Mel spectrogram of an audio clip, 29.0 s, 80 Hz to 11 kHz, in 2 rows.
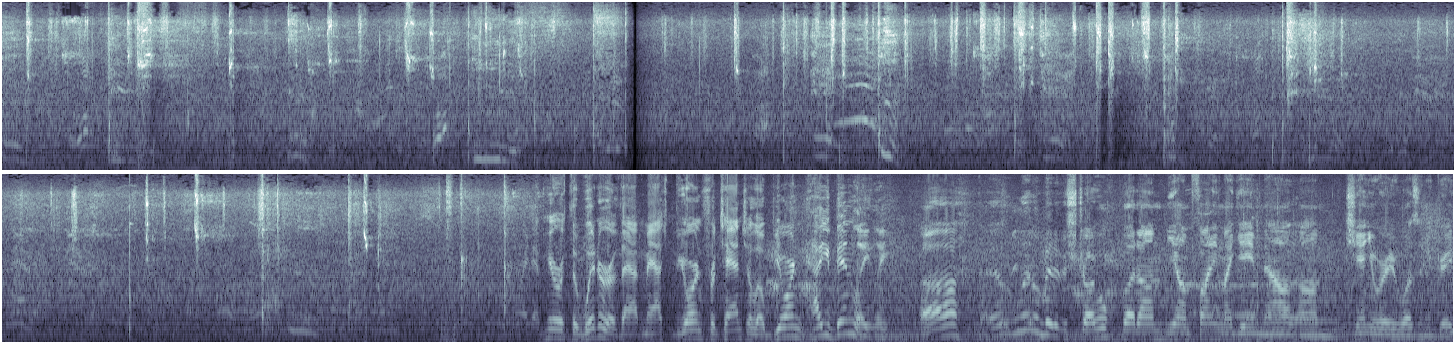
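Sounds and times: tennis ball struck by racquets: 0.1 - 6.3, 7.3 - 12.0, 12.6 - 13.5, 15.7 - 19.7
people talking in background: 11.4 - 20.6
tennis ball bouncing on hard court: 15.7 - 17.4.

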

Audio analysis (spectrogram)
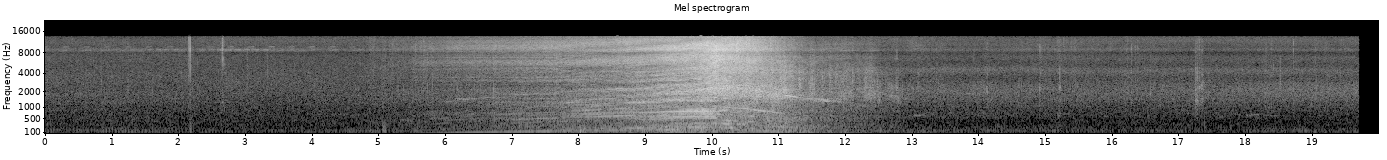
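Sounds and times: tyres hissing through water: 0.0 - 19.7
car engine passing: 4.7 - 13.5.

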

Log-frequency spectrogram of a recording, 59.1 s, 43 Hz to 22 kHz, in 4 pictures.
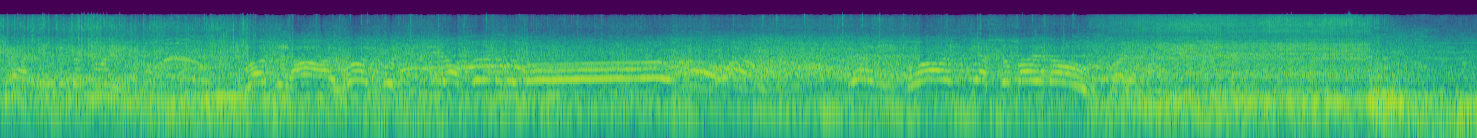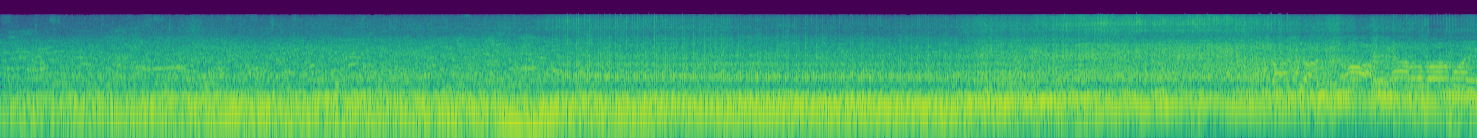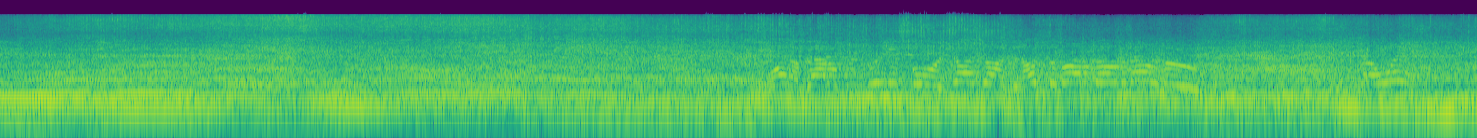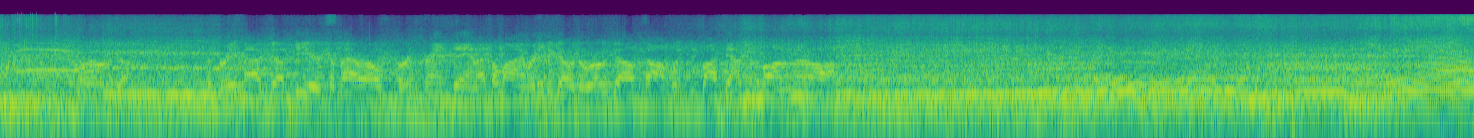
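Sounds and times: car engines racing and revving: 0.0 - 59.0.

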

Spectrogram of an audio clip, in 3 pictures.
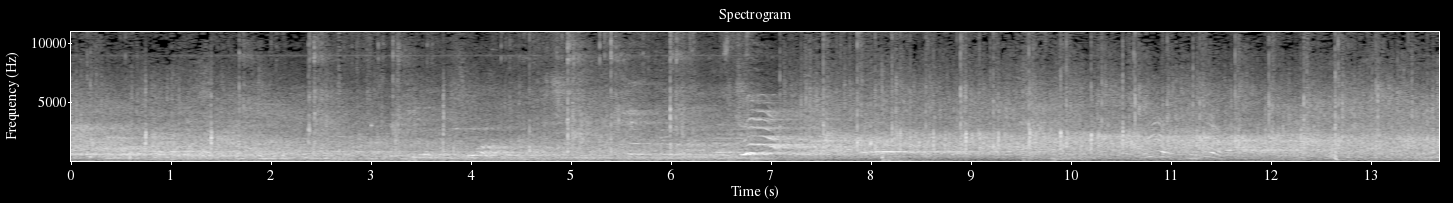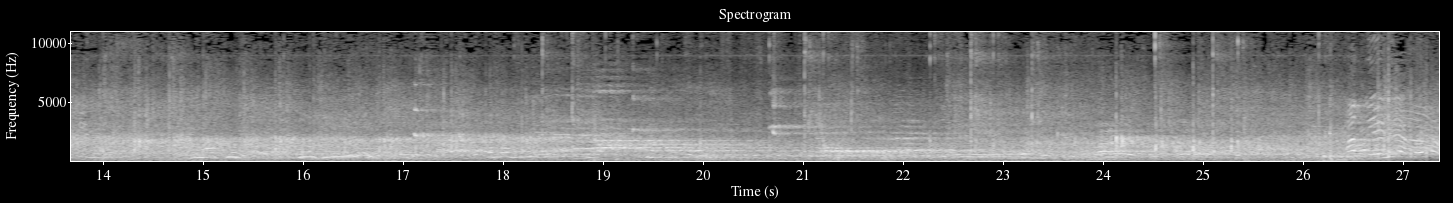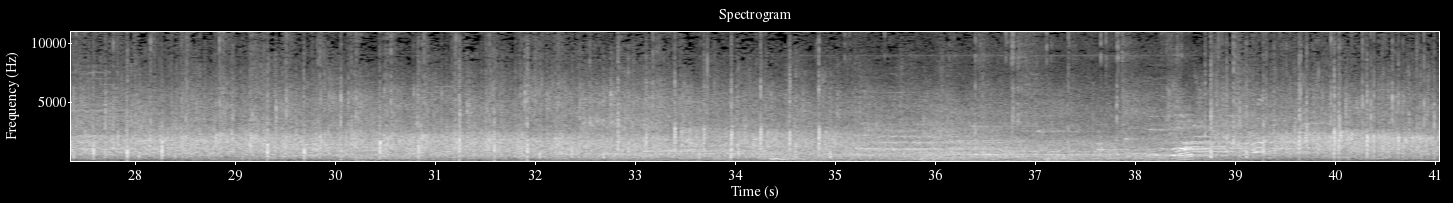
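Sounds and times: murmur of spectators talking: 0.0 - 41.0.

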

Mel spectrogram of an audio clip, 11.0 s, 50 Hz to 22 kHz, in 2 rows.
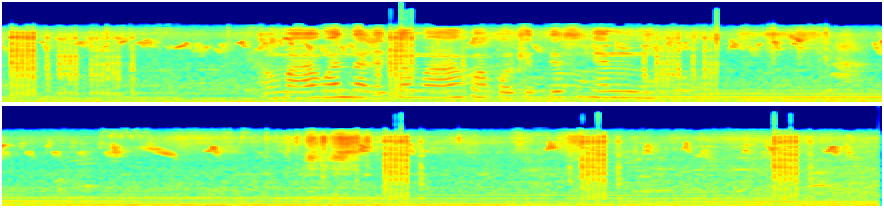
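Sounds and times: rasping bursts: 0.0 - 11.0
small birds chirping: 0.0 - 11.0
steady low hum: 0.0 - 11.0.

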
